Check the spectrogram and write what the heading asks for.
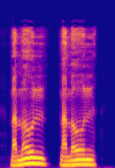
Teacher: The first syllable, ma, is short and grounded. The second syllable, mon, is elongated and resonant. Feel it vibrating in your chest, in your solar plexus.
